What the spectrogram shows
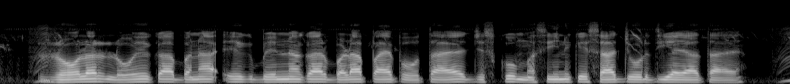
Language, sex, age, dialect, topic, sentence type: Hindi, male, 18-24, Kanauji Braj Bhasha, agriculture, statement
